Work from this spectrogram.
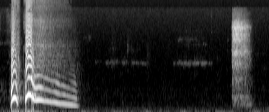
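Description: A deep great horned owl hoot used as a sound effect in a tabletop role-playing game session, sounding as two strong, close hooting calls followed by a trailing tone, then near silence and a short breathy rustle.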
